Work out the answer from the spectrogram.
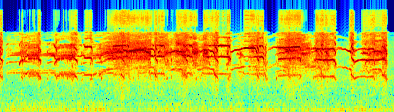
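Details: Female peregrine falcon bringing pigeon remains to the nest in Madrid at mid-morning; loud, grating wails and screams run almost continuously in overlapping bursts, some calls bending downward, with faint low background hum.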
